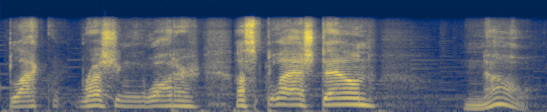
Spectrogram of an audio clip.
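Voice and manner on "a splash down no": ordinary delivery, nothing marked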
